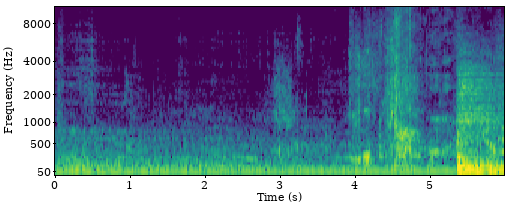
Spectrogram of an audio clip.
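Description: A monster growls and shrieks nearby.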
